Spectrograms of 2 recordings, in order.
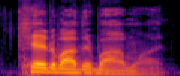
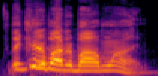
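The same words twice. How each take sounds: First: Said in the usual way. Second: Higher and louder, punching cared; emphatic answer. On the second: Shown as a demonstration. Vlogger answers his own question, emphatic and louder. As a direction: hit "cared" hard as the answer.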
